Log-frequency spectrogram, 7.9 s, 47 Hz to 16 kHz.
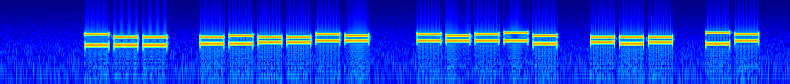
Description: DTMF, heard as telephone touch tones, dialled by machine, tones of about 240 ms. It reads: 311 4577#0 #0#D5 747 B#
